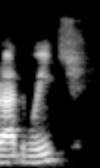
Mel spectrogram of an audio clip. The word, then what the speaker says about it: Rawitsch: with us peter peter radwich am i pronouncing your surname well that's excellent thank you and we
